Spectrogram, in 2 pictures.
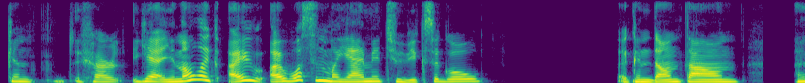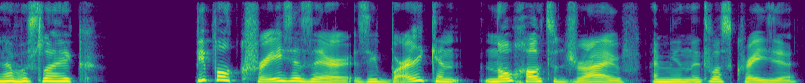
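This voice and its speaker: Hosting a trading livestream from her Florida home room, a young adult woman from Belarus speaks with a Russian accent in an expressive, mid-range voice at a moderate pace. She's loose and talkative, answering viewers between market remarks. The audio is studio quality, echo-free.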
